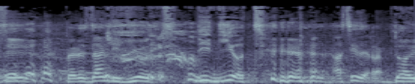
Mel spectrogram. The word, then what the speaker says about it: DiDio: porque no es Dan Didio. – Es Dan Didio. – Exactamente. Es la pronunciación de Didio. Es como Art Tibet. Es Dan Didio. – Didio. – Así se pronuncia.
